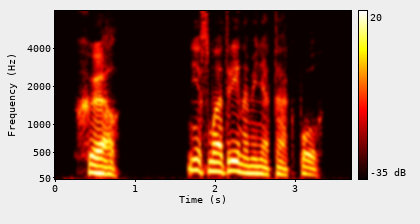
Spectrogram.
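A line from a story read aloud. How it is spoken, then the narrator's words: Sad, smiling. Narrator (Russian): грустно улыбнулся Норт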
